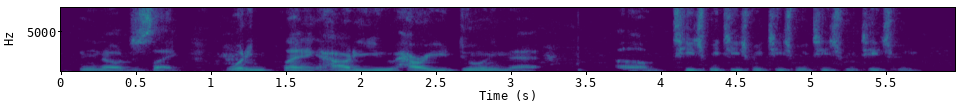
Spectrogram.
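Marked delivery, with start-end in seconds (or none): 1.1-5.7 put-on pleading, pestering tone. Retelling how they pestered an old guitarist to teach them: imitating own past pestering. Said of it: "who I would just pester".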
